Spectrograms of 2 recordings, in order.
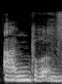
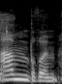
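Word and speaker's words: Ambrym: Und jetzt müssen Sie mir helfen, Abrüm? – Ambrüm, spricht man das aus. – Ambrüm.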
